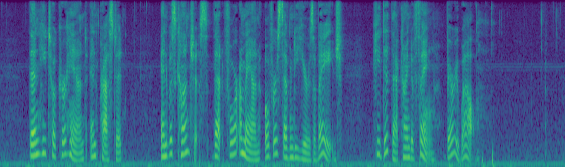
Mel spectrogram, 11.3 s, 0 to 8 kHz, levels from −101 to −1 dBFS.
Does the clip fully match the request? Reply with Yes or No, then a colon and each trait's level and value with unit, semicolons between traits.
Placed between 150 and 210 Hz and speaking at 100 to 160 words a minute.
Yes: high, 190 Hz; average, 150 wpm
